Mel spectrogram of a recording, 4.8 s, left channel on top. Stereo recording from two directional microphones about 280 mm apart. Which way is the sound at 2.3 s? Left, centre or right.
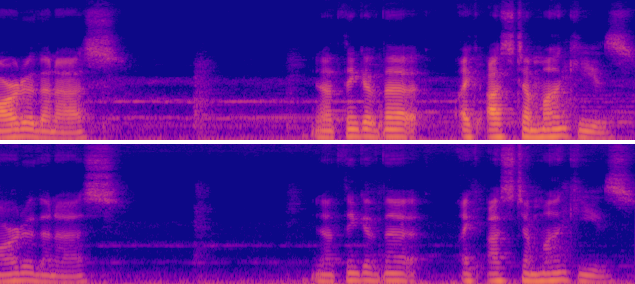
Centre.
